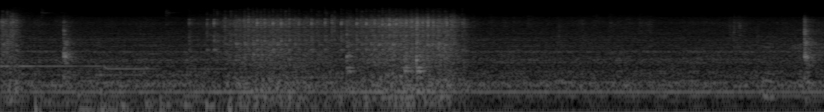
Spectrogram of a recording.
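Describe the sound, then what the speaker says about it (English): Sewing machine stitching fabric folded onto canvas for a kameez collar, starting with a few clicks, then a short steady whirring run that stops into quiet hum with a click at the end. "Just fold this fabric on the canvas and just sew that together like this."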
